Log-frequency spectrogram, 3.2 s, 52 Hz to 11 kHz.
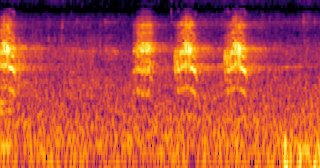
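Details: Turquoise-fronted amazon in the Pantanal, Pouso Alegre, Brazil, recorded 23 September 2013: a brief raspy squawk, then a pause, then three loud grating calls about half a second apart, coarse and nasal with strong overtones.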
